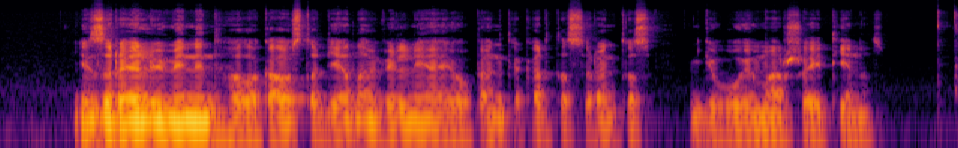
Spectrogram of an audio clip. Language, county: Lithuanian, Klaipėda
